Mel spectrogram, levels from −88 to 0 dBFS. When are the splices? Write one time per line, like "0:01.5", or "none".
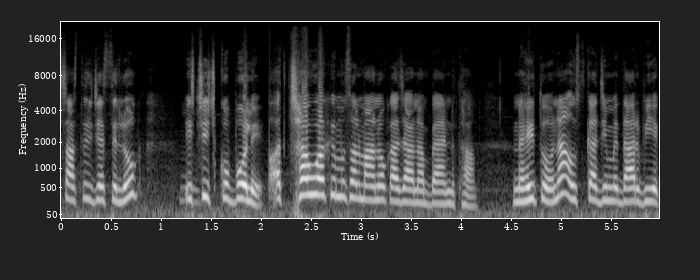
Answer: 0:02.1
